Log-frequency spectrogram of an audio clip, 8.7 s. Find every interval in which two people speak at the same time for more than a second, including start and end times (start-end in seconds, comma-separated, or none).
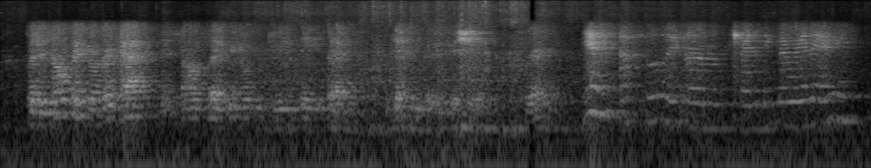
none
